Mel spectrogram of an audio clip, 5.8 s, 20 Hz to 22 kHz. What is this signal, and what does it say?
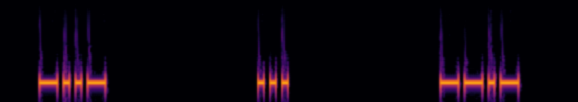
Morse code, heard as a keyed tone, about 20 wpm, spaced as for 5 wpm, 700 Hz. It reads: XSQ
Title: 255 Lesson 41e - Period - Three Characters 20wpm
